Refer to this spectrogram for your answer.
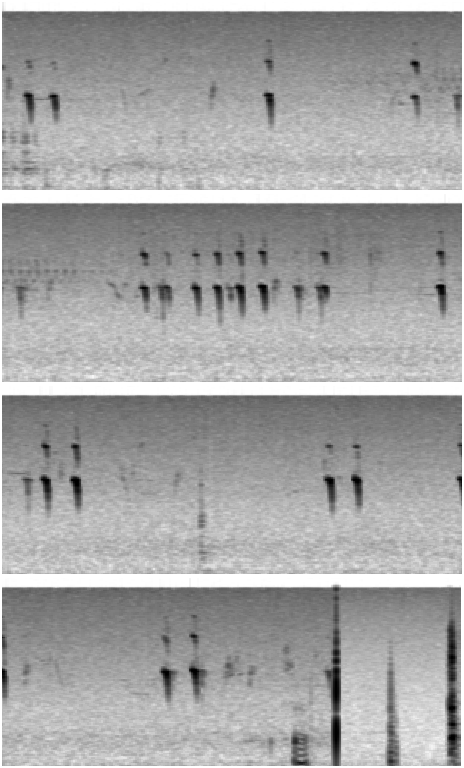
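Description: male bird calling

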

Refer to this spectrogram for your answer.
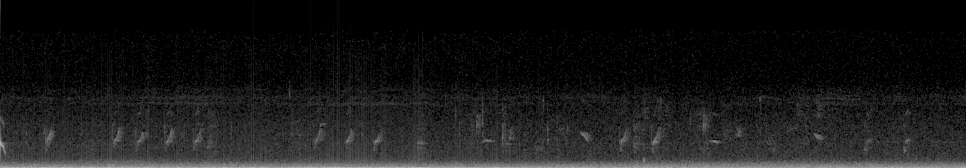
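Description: wild bird calling

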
